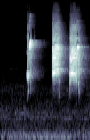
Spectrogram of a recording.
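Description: A black francolin gives a loud, harsh, grating phrase: a brief first note, then two rasping, high notes in quick succession over quiet background.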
